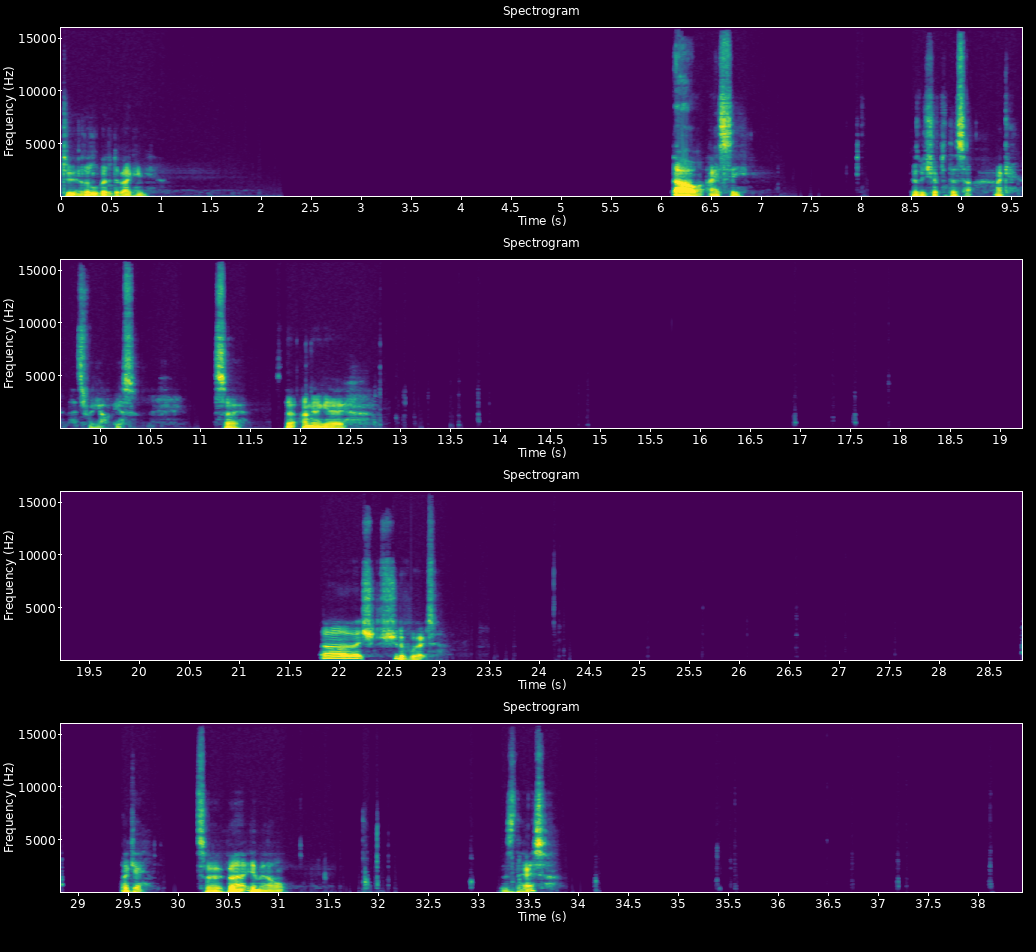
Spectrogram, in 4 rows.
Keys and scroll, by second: 16.9 ctrl+x, 17.7 ctrl+v, 25.1 ctrl+z, 31.7 ctrl+x, 33.2 ctrl+v.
